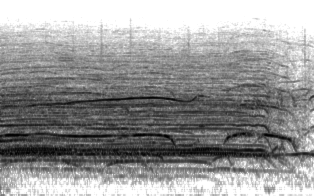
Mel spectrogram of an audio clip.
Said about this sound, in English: The audience applauds both producers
